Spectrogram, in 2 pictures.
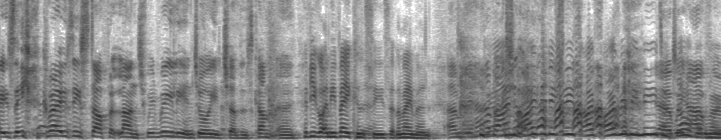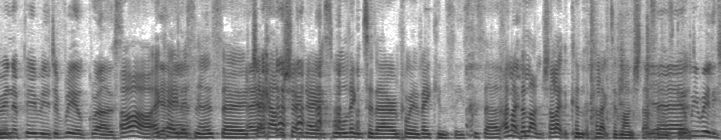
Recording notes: For this special live episode, recorded at White City House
